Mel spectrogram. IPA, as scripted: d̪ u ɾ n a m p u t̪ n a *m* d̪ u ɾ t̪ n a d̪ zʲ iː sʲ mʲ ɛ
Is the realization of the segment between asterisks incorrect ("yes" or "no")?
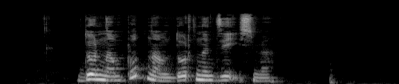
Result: no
